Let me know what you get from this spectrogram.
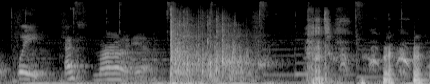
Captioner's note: bonk!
